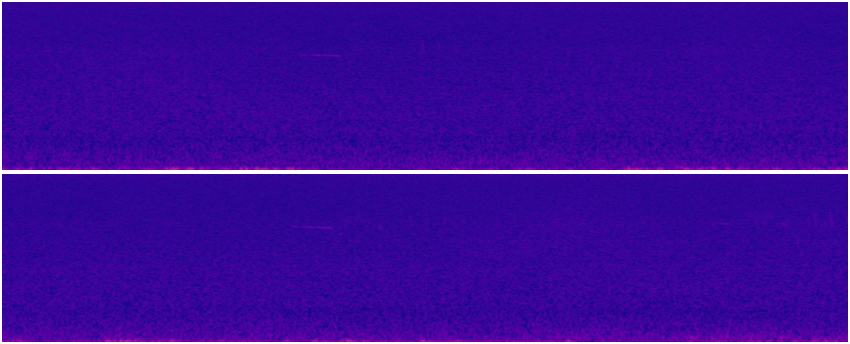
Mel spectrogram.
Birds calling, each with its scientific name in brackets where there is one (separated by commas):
White-crowned Sparrow (Zonotrichia leucophrys)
